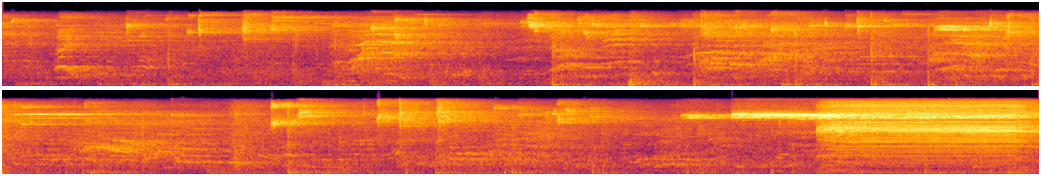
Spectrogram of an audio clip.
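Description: Basketball bouncing on a gym's hardwood floor amid unclear voices echoing in the hall, then a scoreboard buzzer sounds loud and steady for the last two seconds or so, the end-of-game horn.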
